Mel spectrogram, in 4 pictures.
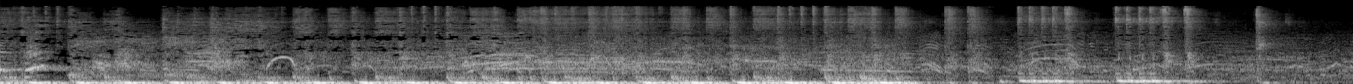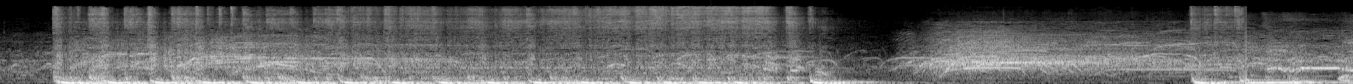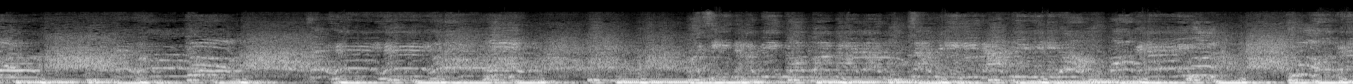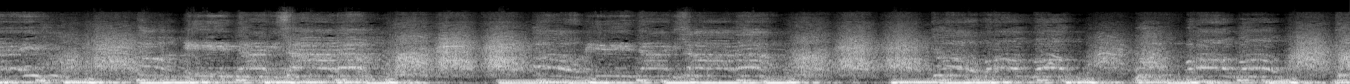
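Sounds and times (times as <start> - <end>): live concert music with heavy bass: 0.0 - 22.7, 23.5 - 54.0
crowd cheering: 0.7 - 34.4, 36.8 - 46.4.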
